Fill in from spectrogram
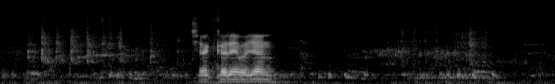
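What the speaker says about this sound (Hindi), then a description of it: "इसको बोलते हैं इंडियन कबूतर।" An Indian pigeon coos once, a short, loud, warbling call in the middle, with someone speaking Hindi before and after and light bird chatter behind.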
